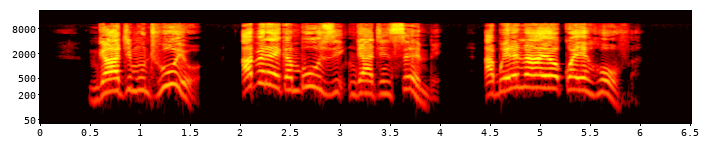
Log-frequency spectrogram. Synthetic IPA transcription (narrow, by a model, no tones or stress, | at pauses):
ŋɡat̬imuntʰujɔ̰ | apɛɾɛkambuziŋɡatin̩sɛmbɛ | aɓwɛɾɛnajɔkwajɛɦɔːva̰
